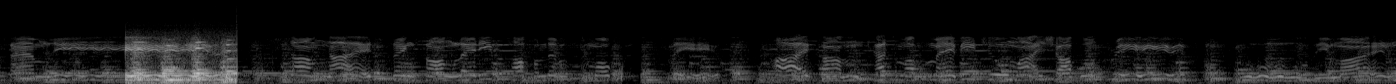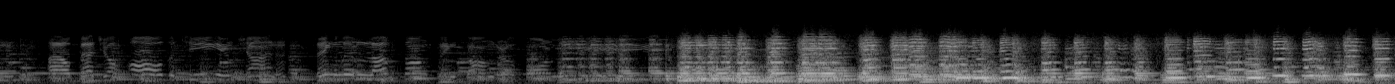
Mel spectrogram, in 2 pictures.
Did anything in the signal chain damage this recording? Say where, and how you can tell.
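Yes. A digital gain stage changed its setting from one sample to the next with no ramp, most likely in the processing chain after conversion. The result is a sudden gain jump, three times: up about 21 dB from 1.25 to 2.37 s, down about 14 dB from 6.22 to 6.41 s, and up about 12 dB from 20.62 s to the end. The background noise steps with the sound each time, which shows a digital scaling rather than a change at the source.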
